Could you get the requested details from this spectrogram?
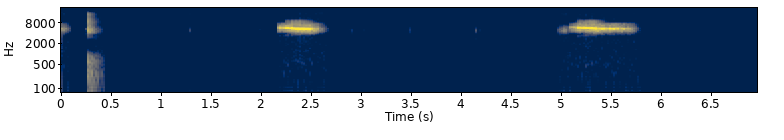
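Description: A white-crowned forktail gives two thin, high, shrill whistled calls, each about half a second long and about three seconds apart, with silence between.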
